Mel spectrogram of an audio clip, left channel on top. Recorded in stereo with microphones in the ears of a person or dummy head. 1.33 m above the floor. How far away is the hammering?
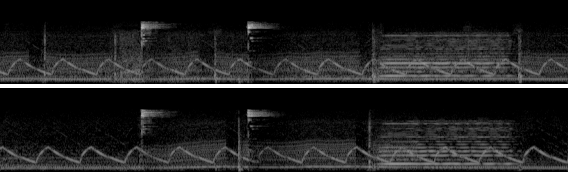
About 0.6 m.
